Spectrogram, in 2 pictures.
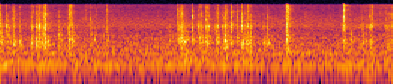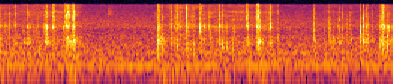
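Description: Fingertips type and tap on the keys of a black plastic RGB backlit computer keyboard. Quick, light plastic clicks and clacks patter in irregular bursts over a faint steady low hum.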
